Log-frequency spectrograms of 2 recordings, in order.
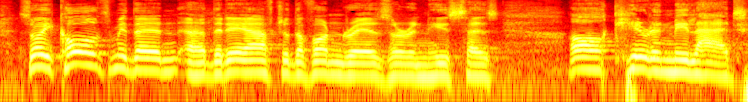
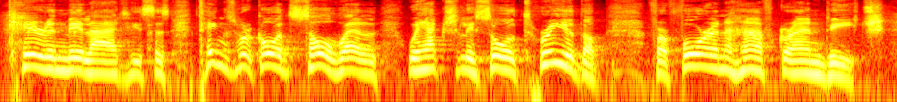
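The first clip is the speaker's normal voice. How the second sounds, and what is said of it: Put-on Irish accent. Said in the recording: “as he puts on a bit of an Irish accent.”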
